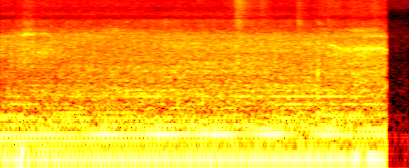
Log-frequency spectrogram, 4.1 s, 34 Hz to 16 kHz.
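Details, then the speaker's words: Mr. Heater Big Maxx 80,000 BTU garage heater converted to propane, shut down after running: steady low fan drone with an even rush of air that cuts off cleanly, the normal cool-down fan run-on. "okay we're going to shut her down and it takes a couple minutes to cool down so we'll just shut it right"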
